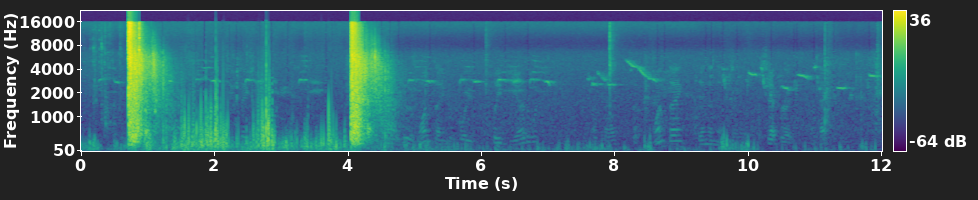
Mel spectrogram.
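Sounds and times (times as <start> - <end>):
faint gunshot: 0.7 - 1.4, 4.1 - 4.8
rifle shots: 0.7 - 1.4, 4.0 - 4.8.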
